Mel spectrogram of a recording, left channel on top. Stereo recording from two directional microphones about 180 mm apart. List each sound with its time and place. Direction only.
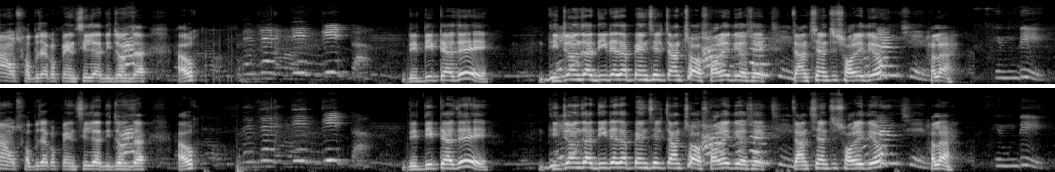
0.0 s speech: 40° right (ahead or behind)
0.6 s speech: 20° right (ahead or behind)
0.9 s speech: 35° right (ahead or behind)
1.3 s speech: 25° right (ahead or behind)
4.0 s speech: 40° right (ahead or behind)
5.5 s speech: 20° right (ahead or behind)
9.0 s a sound: 30° right (ahead or behind)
